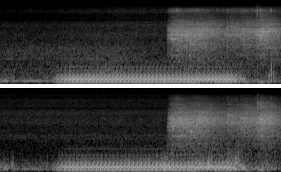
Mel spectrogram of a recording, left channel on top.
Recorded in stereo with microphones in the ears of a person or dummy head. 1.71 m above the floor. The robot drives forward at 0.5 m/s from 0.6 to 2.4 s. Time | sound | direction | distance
1.7 | crumpling | 15° left (ahead or behind) | 7 m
